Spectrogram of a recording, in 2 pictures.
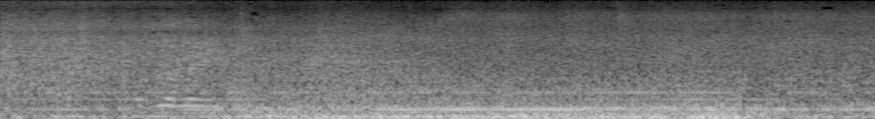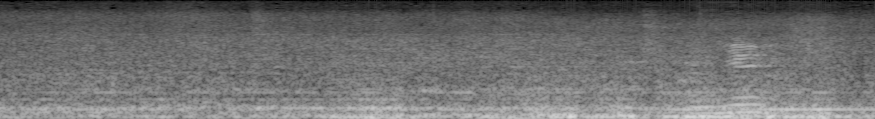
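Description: Ferry running, with a steady low engine hum under a rough, fluctuating rumble of wind on the microphone.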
